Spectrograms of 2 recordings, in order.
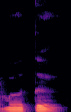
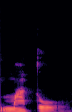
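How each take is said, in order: First: Both vowels of the word are e. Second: The word ends in an o vowel. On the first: This is how the E-E dialect says it. "kalau dia menyebut mata itu menjadi mete" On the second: This is how the A-O dialect says it. "yang Aibuka menjadi mato"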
